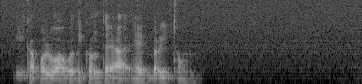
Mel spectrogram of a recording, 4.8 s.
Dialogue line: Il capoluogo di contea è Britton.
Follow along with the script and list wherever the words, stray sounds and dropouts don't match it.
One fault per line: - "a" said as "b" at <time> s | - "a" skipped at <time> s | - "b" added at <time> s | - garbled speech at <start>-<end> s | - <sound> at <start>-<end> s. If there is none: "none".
none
